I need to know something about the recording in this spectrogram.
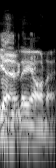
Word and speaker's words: Lyanna: Is it Lyanna?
